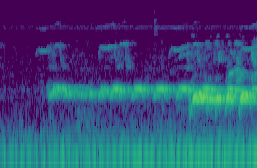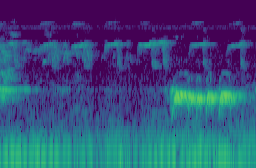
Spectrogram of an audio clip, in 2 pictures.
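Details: Native wild zebra dove song: a long, even rolling coo swells louder midway. A second shorter trilled coo follows. Thin high chirps from other small birds and a low steady hum run underneath.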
